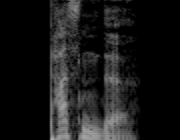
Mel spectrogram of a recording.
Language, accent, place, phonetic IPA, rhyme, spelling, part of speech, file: German, Germany, Berlin, [ˈpasn̩də], -asn̩də, passende, adjective, De-passende.ogg
- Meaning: inflection of passend: 1. strong/mixed nominative/accusative feminine singular 2. strong nominative/accusative plural 3. weak nominative all-gender singular 4. weak accusative feminine/neuter singular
